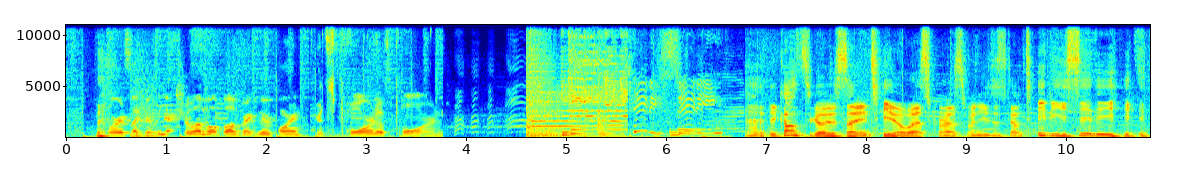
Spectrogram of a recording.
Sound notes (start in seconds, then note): 4.6 metal Pipe Falling SFX; 10.0 laughs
